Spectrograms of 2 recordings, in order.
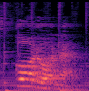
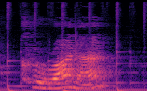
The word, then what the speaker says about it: Corona: Now, I know that many people pronounce it as CoRona, but it is not CoRona, it is Corona. Is with a soft R.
